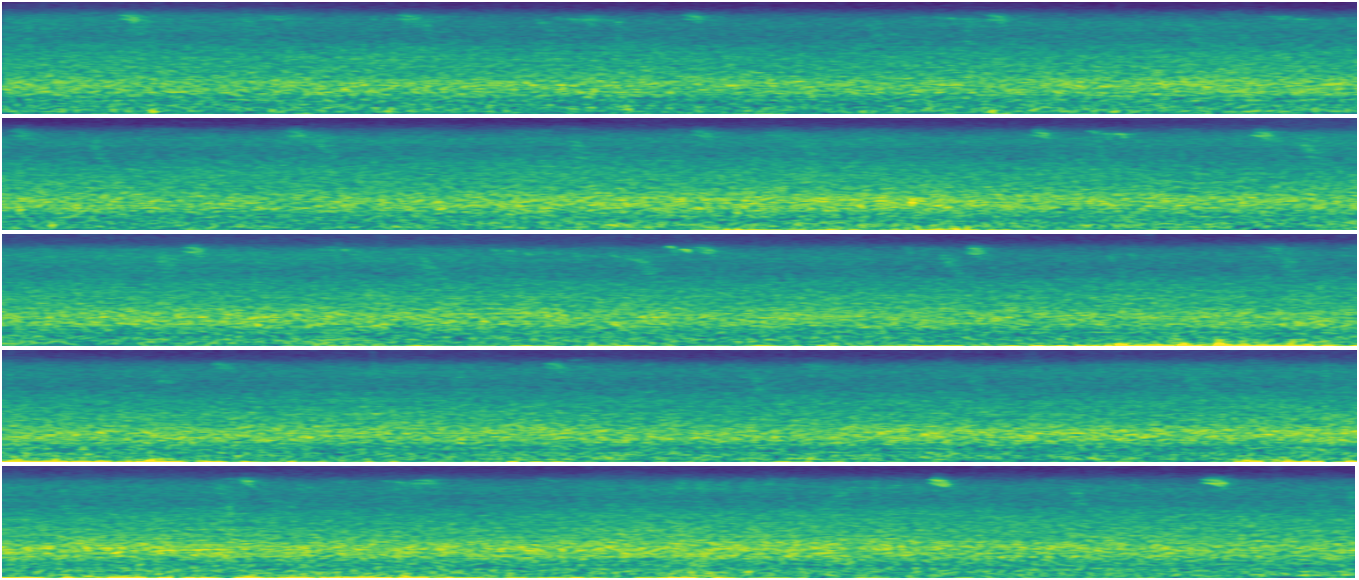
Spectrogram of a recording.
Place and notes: Jūrmala, Latvia, at Janis Rainis pine trees
Favourite resting place of Latvian poet Janis Rainis to which he devoted a poem "Broken pine trees"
